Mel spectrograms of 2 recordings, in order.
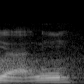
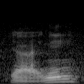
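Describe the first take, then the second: Both takes have the same delivery.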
